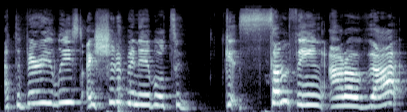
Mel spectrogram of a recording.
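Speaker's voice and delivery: high, loud indignant venting; retold anger. Venting to her sister about the money, angry. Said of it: "'cause I was so angry".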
